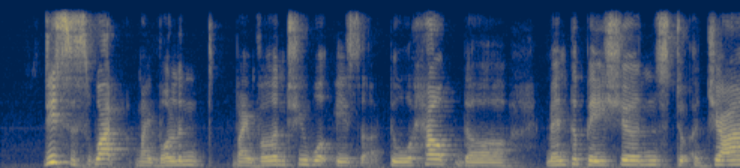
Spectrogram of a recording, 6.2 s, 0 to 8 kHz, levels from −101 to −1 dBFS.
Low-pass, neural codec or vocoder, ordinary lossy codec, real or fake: 7.2 kHz; none; none; real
